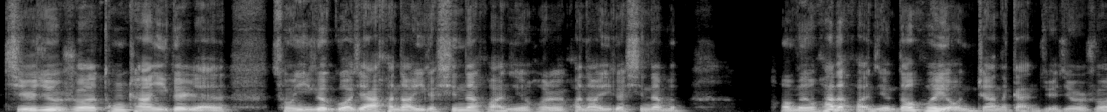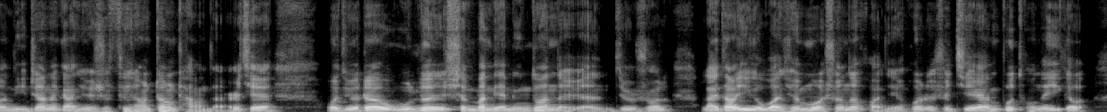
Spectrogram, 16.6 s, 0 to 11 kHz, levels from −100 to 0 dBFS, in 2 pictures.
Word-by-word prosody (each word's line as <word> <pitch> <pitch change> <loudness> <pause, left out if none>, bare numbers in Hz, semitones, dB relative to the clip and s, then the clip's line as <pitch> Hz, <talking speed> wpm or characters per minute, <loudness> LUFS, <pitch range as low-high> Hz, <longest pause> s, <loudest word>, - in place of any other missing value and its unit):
其 105 - -3
实 115 - +4
就 125 0 +6
是 115 - 0
说 115 +1 +3
通 125 +2 -2
常 110 -3 +1
一 105 - 0
个 110 -2 +4
人 90 -1 0 0.3
从 95 +1 -2
一 95 -2 0
个 110 -1 +5
国 90 -1 +3
家 100 0 +4
换 100 +1 -1
到 100 -2 +3
一 85 - +1
个 95 - -3
新 115 +6 -3
的 120 -2 +2
环 75 -8 -4
境， 85 0 -3
或 100 +2 -6
者 85 -1 -2
换 90 +3 -6
到 90 -2 -1
一 80 - -1
个 - - -2
新 105 +3 -7
的 100 - 0
文 145 - -8 0.7
文 90 +1 0
化 - - +3
的 - - +4
环 - - -4
境 85 -2 -2
都 115 +2 +4
会 135 0 +5
有 - - +3
你 150 - -4
这 140 - -6
样 85 - -2
的 85 - -6
感 - - -7
觉。 - - -9
就 95 -1 -6
是 85 - -5
说 90 -1 -3
你 80 -3 -4
这 105 - -3
样 105 - +2
的 100 - 0
感 75 - -1
觉 85 - -4
是 95 +1 -8
非 110 +6 -5
常 115 -1 -3
正 125 0 +2
常 - - -8
的。 - - -9
而 - - -3
且 - - 0 0.4
我 - - -1
觉 95 +1 +1
得 110 -1 +6
无 95 -1 +1
论 110 0 +4
什 - - -2
么 120 - +4
年 80 -5 +1
龄 95 0 -3
段 120 -2 +2
的 - - -3
人， 60 +1 -8
就 85 - -7
是 80 - -5
说， 85 -1 -3 0.3
来 - - 0
到 - - +5
一 85 - +6
个 90 - +4
完 90 +1 +4
全 105 +1 -2
陌 105 -2 +2
生 100 -1 -5
的 105 -1 0
环 105 - -8
境， - - -8
或 - - -4
者 80 - -4
是 - - -7
截 85 - -2
然 95 +3 +1
不 - - 0
同 - - -9
的 - - -2
一 - - -2
个， - - -2
呃 - - -11
100 Hz, 360 characters per minute, -24 LUFS, 90-110 Hz, 0.7 s, 就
